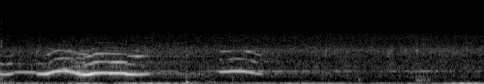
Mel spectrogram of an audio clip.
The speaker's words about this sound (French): mais c'est, ça ressemble énormément. Ça pourrait complètement être une une vocaliste de, baleine à bosse très proche en fait de l'hydrophone.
